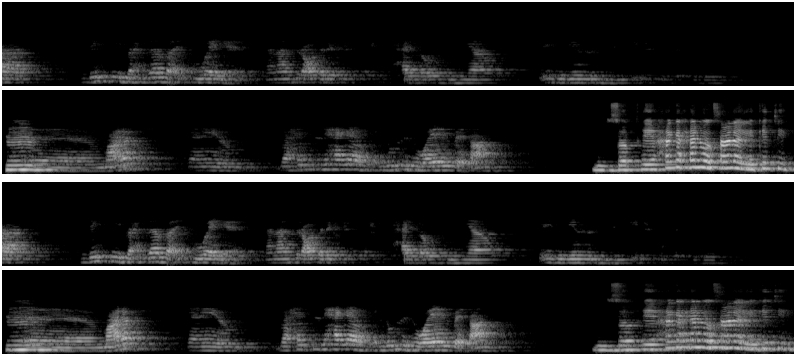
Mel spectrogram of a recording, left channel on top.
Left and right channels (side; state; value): both; normal; correlation 0.44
